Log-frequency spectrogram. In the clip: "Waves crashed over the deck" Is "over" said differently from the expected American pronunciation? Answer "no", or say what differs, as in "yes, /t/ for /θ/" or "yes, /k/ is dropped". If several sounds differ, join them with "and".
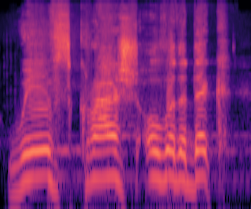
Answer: no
